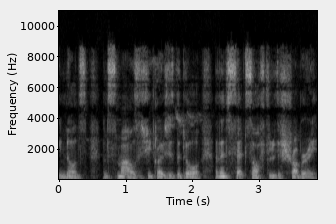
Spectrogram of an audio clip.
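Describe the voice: At a moderate pace, a man with a low pitch speaks in a fairly bright tone with a slightly husky edge and ordinary pitch variation.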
